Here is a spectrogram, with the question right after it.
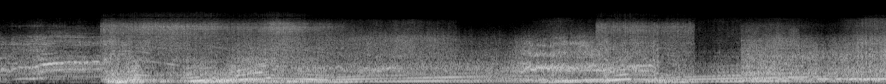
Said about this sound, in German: Das Ganze begann auch mit einem Intro-Intro, nämlich dem Anlassen des Ferrari-Motors. Ja, sehr charakteristisch.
